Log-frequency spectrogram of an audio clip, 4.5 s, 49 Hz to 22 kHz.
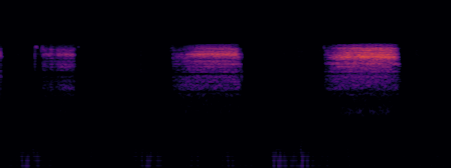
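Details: Barn owl mother with four chicks at the nest, filmed live in France on 30 August 2021; three harsh, breathy hissing bursts of rising length, the last two nearly a second long, over faint low thuds from the nest.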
